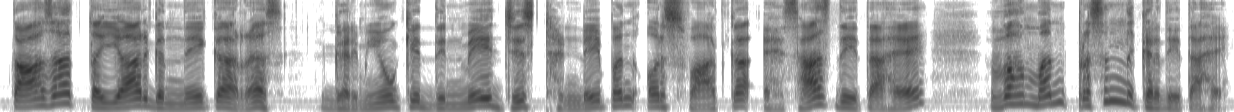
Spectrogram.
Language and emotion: Hindi, happy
